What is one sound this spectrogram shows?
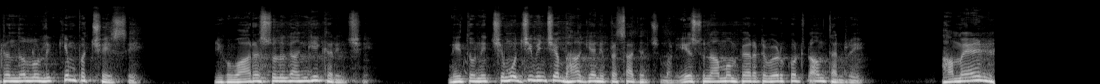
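A man speaks earnestly into a microphone.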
